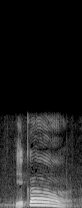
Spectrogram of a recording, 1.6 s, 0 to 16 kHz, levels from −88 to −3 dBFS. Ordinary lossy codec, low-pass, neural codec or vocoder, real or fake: none; 7.2 kHz; none; real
